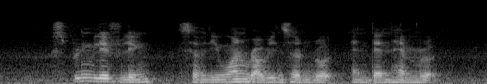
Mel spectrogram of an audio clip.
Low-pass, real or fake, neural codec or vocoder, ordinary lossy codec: 7.2 kHz; real; none; Opus, 24 kbps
